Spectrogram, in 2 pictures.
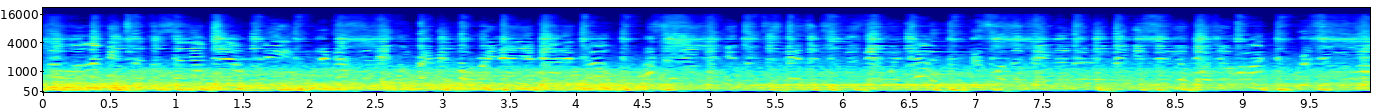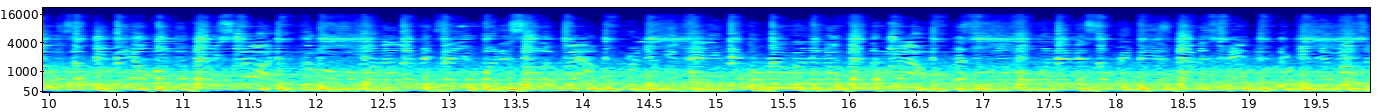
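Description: Steady city car traffic in San Francisco rumbles past for the whole stretch, a dense continuous wash of engine and tire noise with cars blending together at moderate loudness, never dropping to quiet.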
